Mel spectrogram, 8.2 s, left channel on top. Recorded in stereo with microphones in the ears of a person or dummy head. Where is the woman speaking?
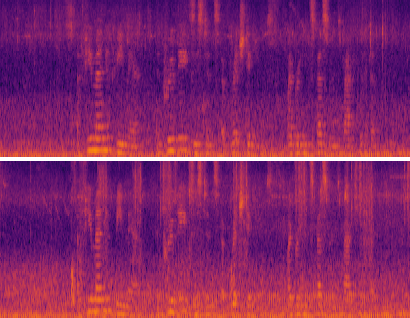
35° right (ahead or behind), 1.0 m.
